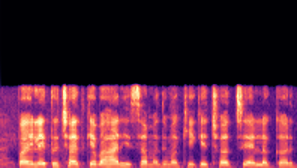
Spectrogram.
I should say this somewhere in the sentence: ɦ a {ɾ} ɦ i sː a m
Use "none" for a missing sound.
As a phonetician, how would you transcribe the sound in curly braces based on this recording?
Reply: ɾ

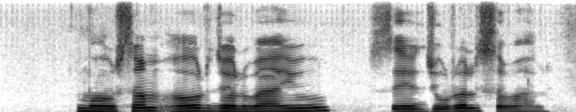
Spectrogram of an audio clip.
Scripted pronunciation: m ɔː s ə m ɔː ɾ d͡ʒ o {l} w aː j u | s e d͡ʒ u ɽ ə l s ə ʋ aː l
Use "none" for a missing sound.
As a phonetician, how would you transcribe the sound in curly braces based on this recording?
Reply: l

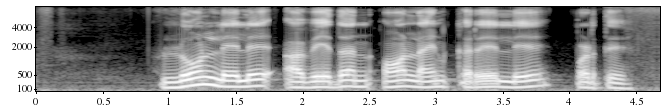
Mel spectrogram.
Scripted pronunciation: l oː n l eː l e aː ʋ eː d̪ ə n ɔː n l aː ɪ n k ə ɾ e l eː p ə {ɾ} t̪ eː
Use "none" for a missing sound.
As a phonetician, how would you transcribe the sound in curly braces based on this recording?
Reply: ɽ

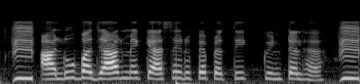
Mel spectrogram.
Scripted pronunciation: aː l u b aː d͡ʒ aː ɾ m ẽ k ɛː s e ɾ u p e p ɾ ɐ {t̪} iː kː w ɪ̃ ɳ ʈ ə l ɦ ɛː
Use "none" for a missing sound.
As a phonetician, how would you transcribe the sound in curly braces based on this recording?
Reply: t̪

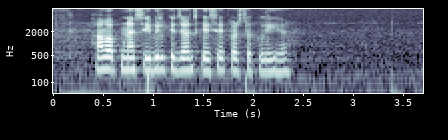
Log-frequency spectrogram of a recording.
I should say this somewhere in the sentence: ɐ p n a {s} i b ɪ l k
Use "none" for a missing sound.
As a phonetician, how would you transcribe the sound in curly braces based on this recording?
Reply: s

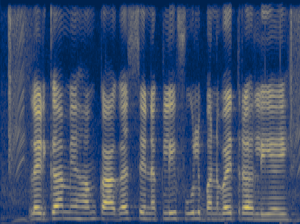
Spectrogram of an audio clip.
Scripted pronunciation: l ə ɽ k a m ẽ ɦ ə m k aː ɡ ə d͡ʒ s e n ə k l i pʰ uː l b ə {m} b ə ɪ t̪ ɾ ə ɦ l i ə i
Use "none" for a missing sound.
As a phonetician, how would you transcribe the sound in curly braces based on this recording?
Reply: n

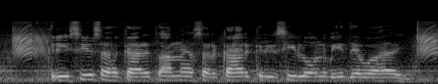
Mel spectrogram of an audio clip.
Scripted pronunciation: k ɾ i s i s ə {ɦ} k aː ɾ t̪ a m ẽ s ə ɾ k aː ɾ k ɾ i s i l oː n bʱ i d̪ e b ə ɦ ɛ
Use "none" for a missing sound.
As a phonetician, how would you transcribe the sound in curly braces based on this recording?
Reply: ɦ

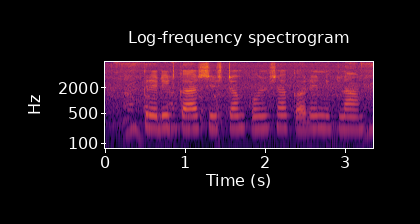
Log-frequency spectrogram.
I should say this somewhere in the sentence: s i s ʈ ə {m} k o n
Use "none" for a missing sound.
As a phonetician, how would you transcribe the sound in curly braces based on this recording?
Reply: m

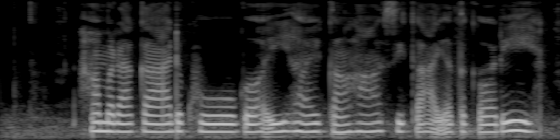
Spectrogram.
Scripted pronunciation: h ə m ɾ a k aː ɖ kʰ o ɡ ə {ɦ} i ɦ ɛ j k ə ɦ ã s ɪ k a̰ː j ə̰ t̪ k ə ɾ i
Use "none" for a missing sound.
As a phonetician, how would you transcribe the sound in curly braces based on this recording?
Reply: none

